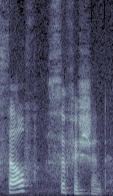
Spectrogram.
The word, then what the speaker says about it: self-sufficient: repeat self-sufficient muy bien self-sufficient self-sufficient now notice here self-sufficient uh in the second word sufficient the accent falls on the second syllable self-sufficient self-sufficient okay next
